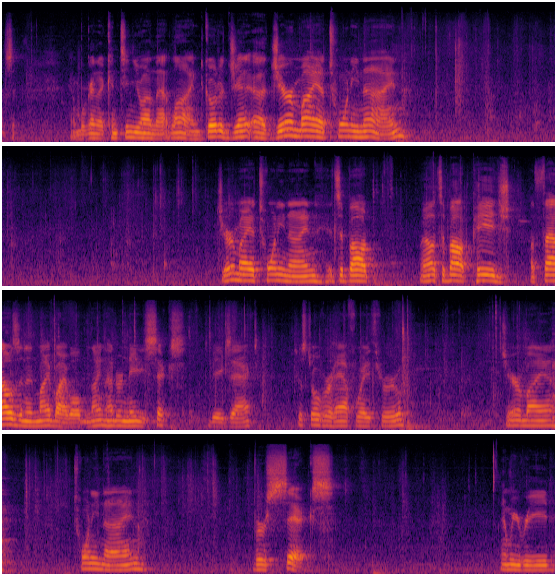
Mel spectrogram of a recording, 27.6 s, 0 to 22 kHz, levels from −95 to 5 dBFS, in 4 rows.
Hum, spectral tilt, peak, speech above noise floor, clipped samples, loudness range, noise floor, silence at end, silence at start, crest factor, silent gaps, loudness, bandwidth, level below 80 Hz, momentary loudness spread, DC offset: none; -5 dB/octave; -10 dBFS; 26 dB; under 0.1%; 8 LU; -54 dBFS; 0 s; 0 s; 22 dB; none; -28 LUFS; 16.5 kHz; -60 dBFS; 23 LU; under 0.1%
